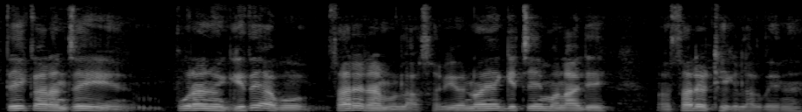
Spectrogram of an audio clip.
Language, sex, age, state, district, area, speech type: Nepali, male, 45-60, West Bengal, Darjeeling, rural, spontaneous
